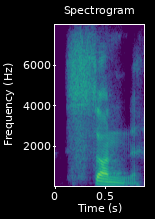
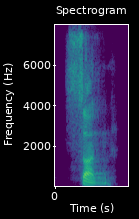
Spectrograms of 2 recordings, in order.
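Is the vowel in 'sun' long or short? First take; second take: short; short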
